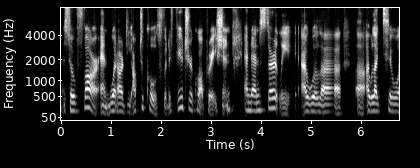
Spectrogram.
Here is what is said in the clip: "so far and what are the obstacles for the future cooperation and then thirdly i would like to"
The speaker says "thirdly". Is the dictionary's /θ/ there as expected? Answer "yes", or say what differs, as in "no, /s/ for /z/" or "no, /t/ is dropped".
no, /s/ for /θ/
